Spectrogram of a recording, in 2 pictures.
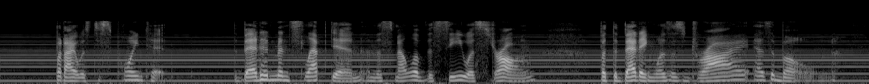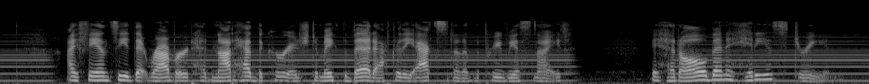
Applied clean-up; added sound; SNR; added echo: none; Wind instrument, woodwind instrument; 13 dB; none.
